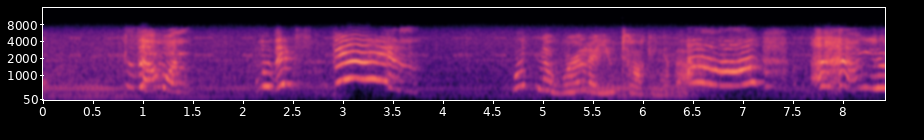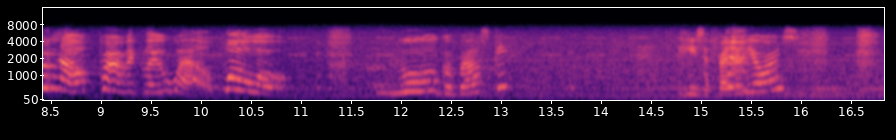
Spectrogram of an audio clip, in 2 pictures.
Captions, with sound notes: Because I'm one with experience. What in the world are you talkin' about? [sobbing] You know perfectly well. Woo Woo. Woo Woo Grabowski? He's a friend of yours?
